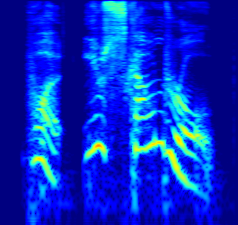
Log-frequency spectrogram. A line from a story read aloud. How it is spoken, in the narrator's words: they cried at last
